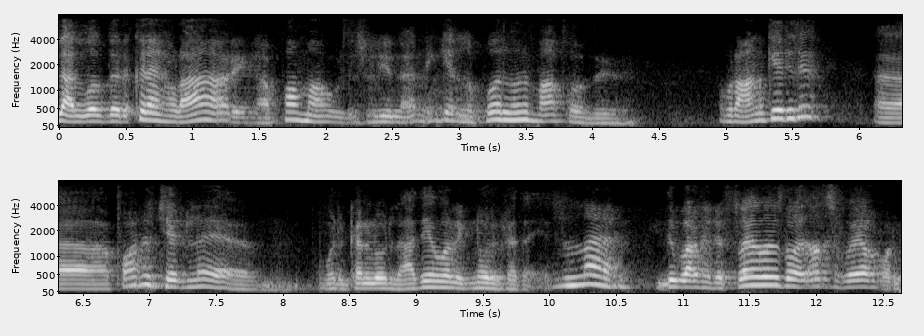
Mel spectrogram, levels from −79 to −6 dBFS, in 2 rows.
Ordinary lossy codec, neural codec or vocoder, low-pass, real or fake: Opus, 16 kbps; codec, 16 kHz, 0.5 kbps, X-Codec, WavLM features, trained on Multilingual LibriSpeech; 7.2 kHz; fake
